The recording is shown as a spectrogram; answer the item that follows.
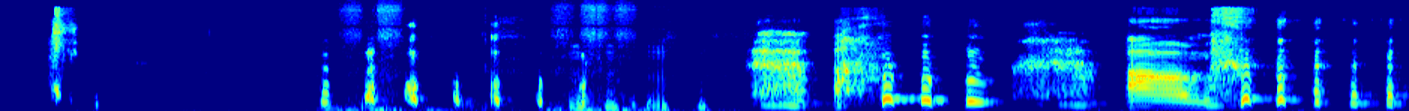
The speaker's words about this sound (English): Yeah, I think because when I cough, and also because I've got my implant, I think it's just not a lot of room for me to breathe when I'm coughing, which is really gross.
